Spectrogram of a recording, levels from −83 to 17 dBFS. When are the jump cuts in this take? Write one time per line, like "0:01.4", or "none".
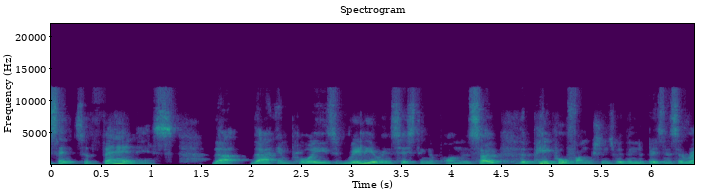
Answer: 0:04.7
